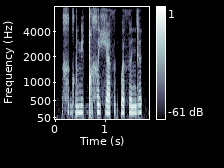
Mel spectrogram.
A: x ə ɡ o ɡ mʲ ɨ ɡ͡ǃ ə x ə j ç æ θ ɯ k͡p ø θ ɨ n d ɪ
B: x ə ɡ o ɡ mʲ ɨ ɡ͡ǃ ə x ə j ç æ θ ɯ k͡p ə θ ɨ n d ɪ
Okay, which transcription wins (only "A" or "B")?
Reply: B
